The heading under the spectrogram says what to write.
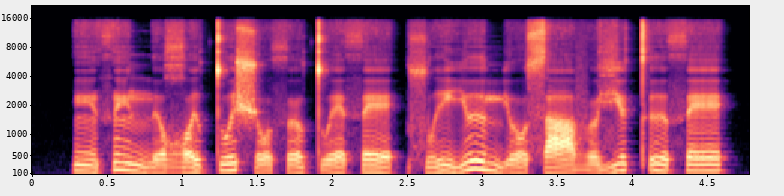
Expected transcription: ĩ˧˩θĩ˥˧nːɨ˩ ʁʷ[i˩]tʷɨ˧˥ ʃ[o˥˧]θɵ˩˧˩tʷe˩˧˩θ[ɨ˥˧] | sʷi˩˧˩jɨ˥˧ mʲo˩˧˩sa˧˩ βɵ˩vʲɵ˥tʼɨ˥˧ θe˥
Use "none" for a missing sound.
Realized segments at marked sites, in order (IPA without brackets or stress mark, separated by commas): i˩˧˩, o˩, e˥˧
